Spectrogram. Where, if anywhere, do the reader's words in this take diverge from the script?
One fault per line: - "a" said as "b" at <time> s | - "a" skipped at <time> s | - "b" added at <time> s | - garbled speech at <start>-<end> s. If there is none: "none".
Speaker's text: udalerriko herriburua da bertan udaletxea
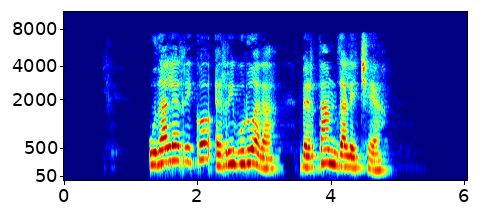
none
